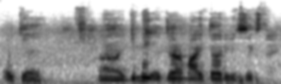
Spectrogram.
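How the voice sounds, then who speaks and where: A man's voice: medium pitch, quick pace, dark tone, a little hiss or hum, rough recording. A man preaching on the street, pressing his points with repeated questions. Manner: insistent, hammers points with repeated "right?".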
